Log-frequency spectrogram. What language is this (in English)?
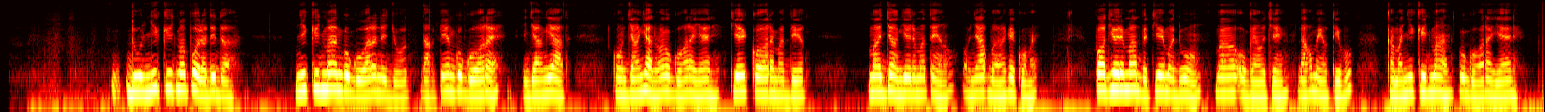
Acoli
